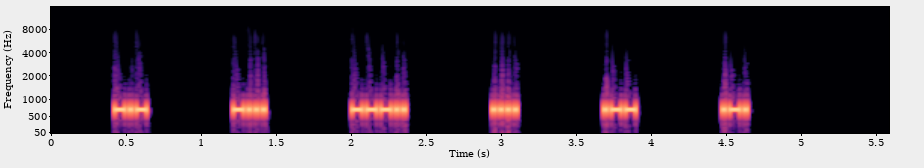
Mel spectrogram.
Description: Morse code, heard as a keyed tone, about 54 wpm, 700 Hz. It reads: K B 8 H W R
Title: USA Call Signs - 6 Characters - 8x Character Spacing - 50wpm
